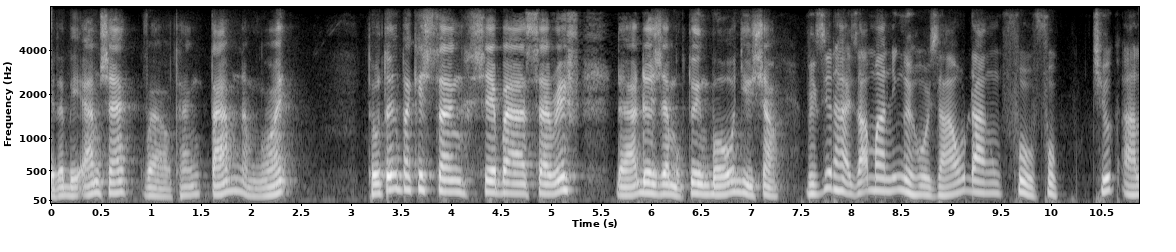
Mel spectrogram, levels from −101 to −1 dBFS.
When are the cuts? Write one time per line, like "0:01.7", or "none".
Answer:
none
